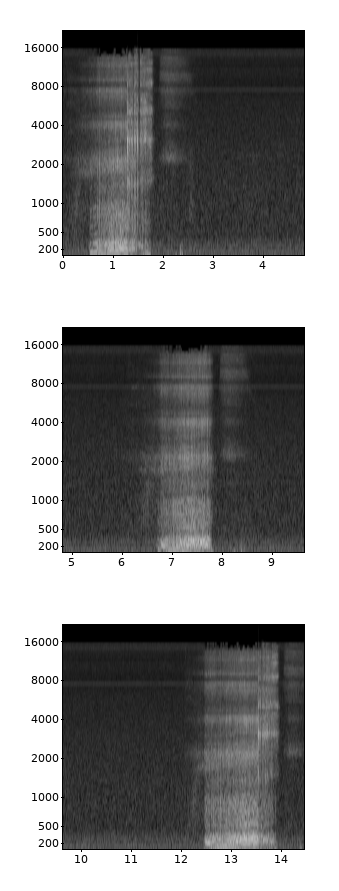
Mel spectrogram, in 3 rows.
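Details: Adult man asleep, loud rattling snores on each breath in, about 10 a minute, with quieter breaths out between; typical adult snoring.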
